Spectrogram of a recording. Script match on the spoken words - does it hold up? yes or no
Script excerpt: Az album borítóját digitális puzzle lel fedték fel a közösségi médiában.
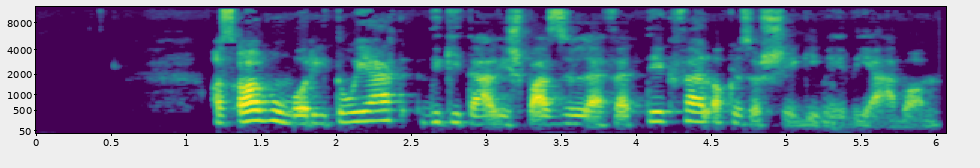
yes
